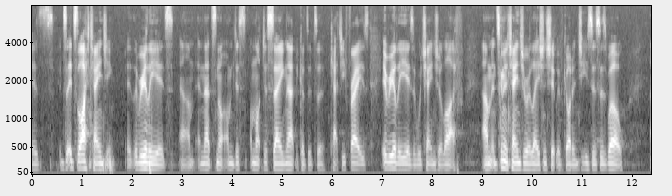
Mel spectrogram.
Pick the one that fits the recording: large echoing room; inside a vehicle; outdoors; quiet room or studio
large echoing room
